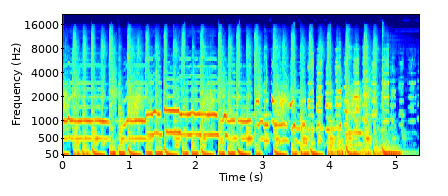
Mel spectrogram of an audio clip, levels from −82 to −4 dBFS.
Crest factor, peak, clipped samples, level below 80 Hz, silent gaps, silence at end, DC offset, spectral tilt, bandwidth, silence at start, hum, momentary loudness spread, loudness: 10 dB; -10 dBFS; under 0.1%; -26 dBFS; none; 0 s; under 0.1%; -4 dB/octave; 17.5 kHz; 0 s; none; 4 LU; -21 LUFS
